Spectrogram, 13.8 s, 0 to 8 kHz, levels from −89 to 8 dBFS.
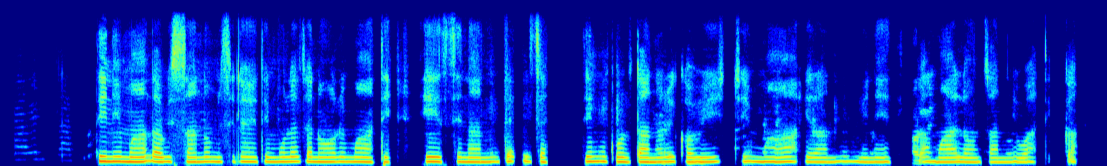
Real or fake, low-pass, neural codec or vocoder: real; 7.2 kHz; none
